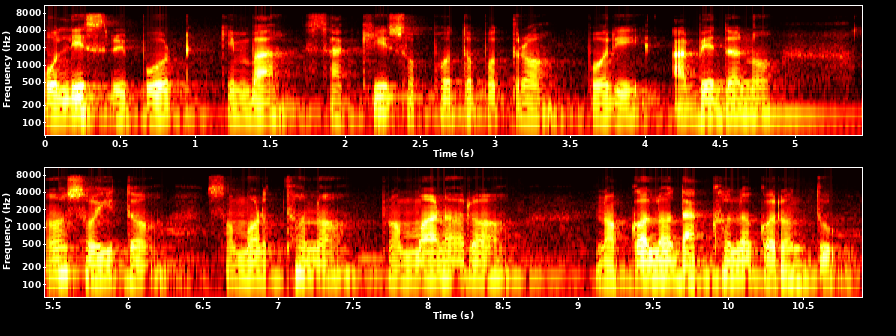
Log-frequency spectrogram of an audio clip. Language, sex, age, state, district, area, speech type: Odia, male, 18-30, Odisha, Rayagada, urban, read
